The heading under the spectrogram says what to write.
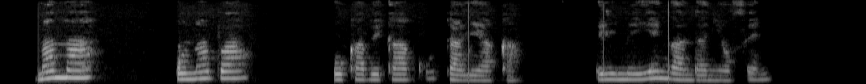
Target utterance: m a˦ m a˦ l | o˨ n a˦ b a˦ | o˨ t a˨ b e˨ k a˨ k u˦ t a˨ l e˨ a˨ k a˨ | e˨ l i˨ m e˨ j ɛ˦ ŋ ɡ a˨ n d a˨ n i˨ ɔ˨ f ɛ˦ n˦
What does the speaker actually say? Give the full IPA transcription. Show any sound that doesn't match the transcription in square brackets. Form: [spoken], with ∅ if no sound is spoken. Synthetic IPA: m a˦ m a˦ [∅] | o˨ n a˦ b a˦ | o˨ [k] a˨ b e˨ k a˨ k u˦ t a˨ l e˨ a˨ k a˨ | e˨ l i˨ m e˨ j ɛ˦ ŋ ɡ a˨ n d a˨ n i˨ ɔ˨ f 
